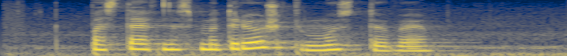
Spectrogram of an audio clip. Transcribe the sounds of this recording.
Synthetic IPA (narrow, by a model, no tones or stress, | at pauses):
pɐst̪aɪfʲnɐsmɐt̪ɾʲɔʂkʲɪmust̪ɨvɛ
